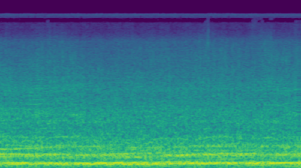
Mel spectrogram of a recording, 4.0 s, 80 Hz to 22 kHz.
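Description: Formula 2 stock car engines running at racing speed around the oval, a steady drone.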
